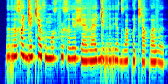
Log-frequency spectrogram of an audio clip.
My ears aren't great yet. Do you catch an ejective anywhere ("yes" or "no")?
no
